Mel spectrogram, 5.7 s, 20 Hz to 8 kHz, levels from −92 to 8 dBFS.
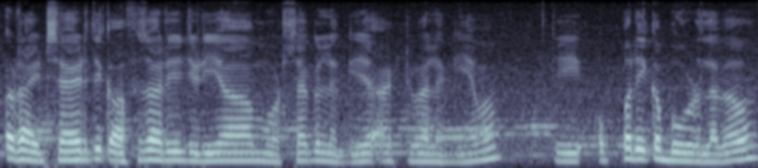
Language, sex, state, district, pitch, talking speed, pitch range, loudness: Punjabi, male, Punjab, Kapurthala, 150 Hz, 190 wpm, 140-165 Hz, -17 LUFS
